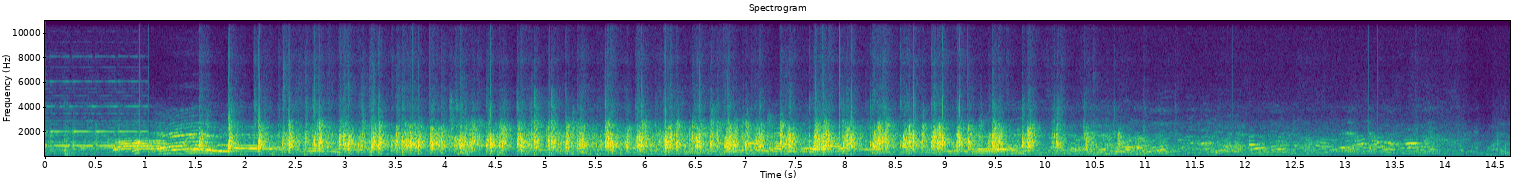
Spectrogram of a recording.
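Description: A round-timer beep holds one steady tone for about a second at the end of a kickboxing round, then spectators clap for about eight seconds before the clapping dies away.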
